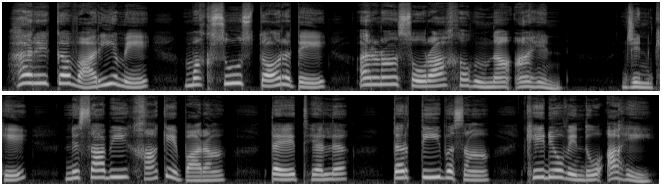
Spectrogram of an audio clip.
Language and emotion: Sindhi, neutral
